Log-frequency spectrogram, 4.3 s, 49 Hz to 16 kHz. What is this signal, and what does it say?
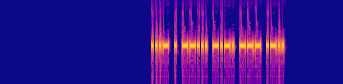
Morse code, heard as a keyed tone, about 52 wpm, 700 Hz. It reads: VE7COL
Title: DXCC-100 Call Signs - 6 Characters - 50wpm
